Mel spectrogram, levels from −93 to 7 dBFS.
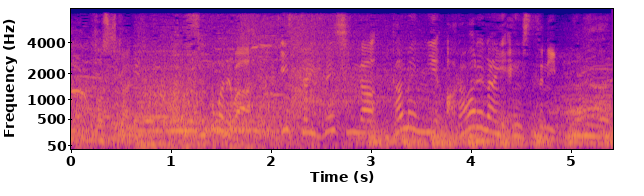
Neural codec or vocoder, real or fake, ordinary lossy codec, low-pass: none; real; MP3, 64 kbps; 7.2 kHz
